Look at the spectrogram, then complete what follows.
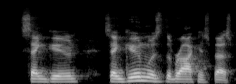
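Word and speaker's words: Şengün: How do you say his last name? Sangun.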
